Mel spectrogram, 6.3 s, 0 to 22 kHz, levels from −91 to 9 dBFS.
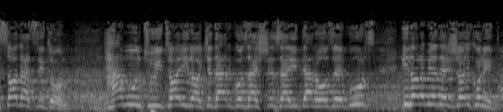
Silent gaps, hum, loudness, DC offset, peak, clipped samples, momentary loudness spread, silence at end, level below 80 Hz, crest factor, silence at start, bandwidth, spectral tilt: none; none; -34 LUFS; under 0.1%; -18 dBFS; under 0.1%; 4 LU; 0 s; -56 dBFS; 16 dB; 0 s; 11 kHz; -3 dB/octave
